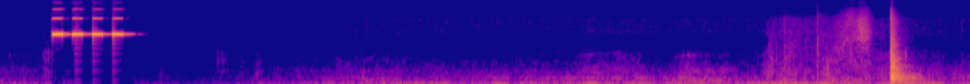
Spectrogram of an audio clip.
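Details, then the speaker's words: Kidde plug-in gas and carbon monoxide detector self-test: piercing high beeps, the first set for gas, then a second set for carbon monoxide, followed by quiet room noise. "okay let me explain this test because the first beeps are for gas then the second set of beeps which which are beep beep beep that's for carbon monoxide"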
